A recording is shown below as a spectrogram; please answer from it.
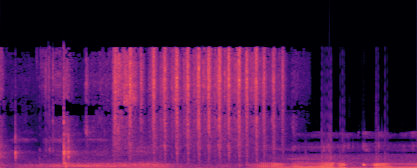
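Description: Pepper being shaken from a plastic spice bottle over a bowl: a quick run of rattling taps, about eight a second, for two seconds in the middle. From about four seconds in it gives way to a louder low rumble with sounds that rise and fall in pitch.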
